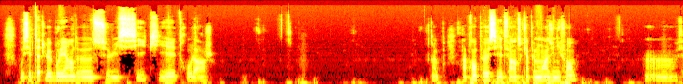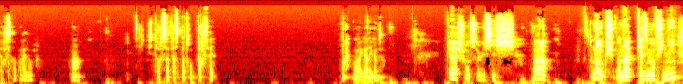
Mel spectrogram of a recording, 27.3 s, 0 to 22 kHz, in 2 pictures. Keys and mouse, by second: 0.3 click, 1.4 click, 2.0 click, 2.5 click, 4.0 click, 4.3 click, 5.0 Tab, 5.6 click, 5.9 shift+click, 6.9 c, 8.0 click, 8.3 Tab, 8.6 click, 9.0 Tab, 9.9 ctrl+middle click, 10.8 click, 11.7-14.5 ctrl+middle drag, 13.4 c, 14.5 click, 15.7 c, 16.4 click, 16.6 Tab, 17.0-22.0 middle drag, 22.0 click, 22.4 click, 23.4 h, 23.6-27.3 middle drag.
